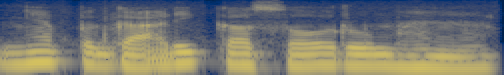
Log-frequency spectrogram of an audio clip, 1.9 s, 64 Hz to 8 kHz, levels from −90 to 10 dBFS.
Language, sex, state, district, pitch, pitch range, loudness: Hindi, male, Jharkhand, Palamu, 125 Hz, 115-130 Hz, -15 LUFS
